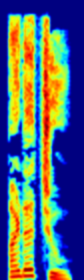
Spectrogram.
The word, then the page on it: ಅಡಚು: aḍacu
